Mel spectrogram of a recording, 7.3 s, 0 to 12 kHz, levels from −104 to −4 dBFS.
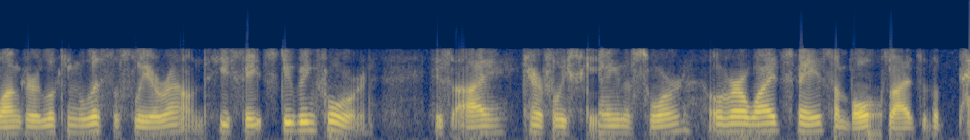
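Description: Throughout the speech the GSM full-rate codec is plainly audible. The sound is confined to a narrow line band of roughly 250 Hz to 3.7 kHz. The codec rebuilds the voice from a vocal-tract model excited by a sparse, regularly spaced pulse train, and that thinned excitation leaves a buzzy, gravelly grain on every voiced sound. This grain is what separates it from simple band-limiting, which would only dull the sound. The overall character fits the 13 kbps full-rate scheme.

From 4.44 to 4.54 s, lost GSM frames interrupt the audio for about 60 ms, which fits three 20 ms frames. The decoder fills the gap by repeating the last good frame's parameters, so instead of silence or a click there is a brief rough, metallic ring. A second loss from 6.52 to 6.63 s lasts about 100 ms and rings longer. A plain dropout would go abruptly silent, while these gaps are held, which marks them as concealment.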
